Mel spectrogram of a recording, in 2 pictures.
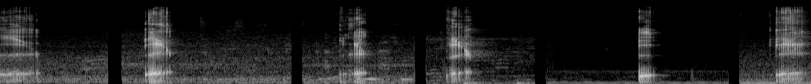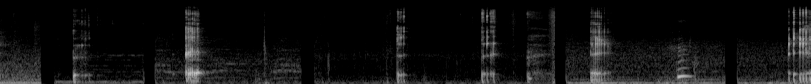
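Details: Girl burping: about a dozen loud, abrupt belches over sixteen seconds, separated by short pauses with faint background sound; repeated burping.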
